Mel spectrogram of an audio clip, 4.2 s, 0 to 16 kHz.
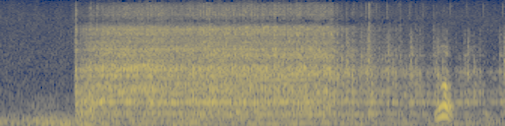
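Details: Free Tecumseh HH60 6HP horizontal-shaft tiller engine, its electric starter run on 12 volts from a jumper pack, whirs quickly and evenly with no slowing on compression strokes. The engine spins freely with no compression.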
